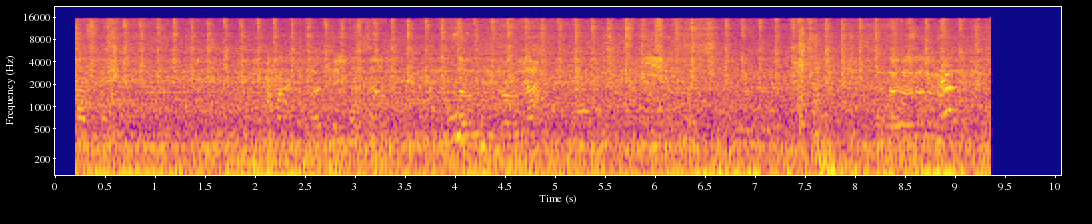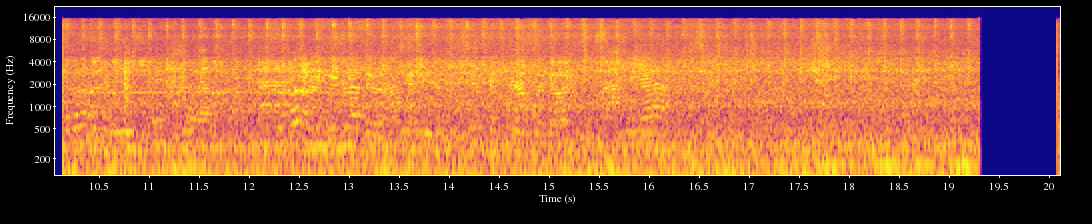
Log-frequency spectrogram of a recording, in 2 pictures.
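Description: Cabin sound inside a moving NAW trolleybus: a steady low hum of the electric drive and road noise, with indistinct voices over it. The sound cuts out for about half a second near the middle and again near the end.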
